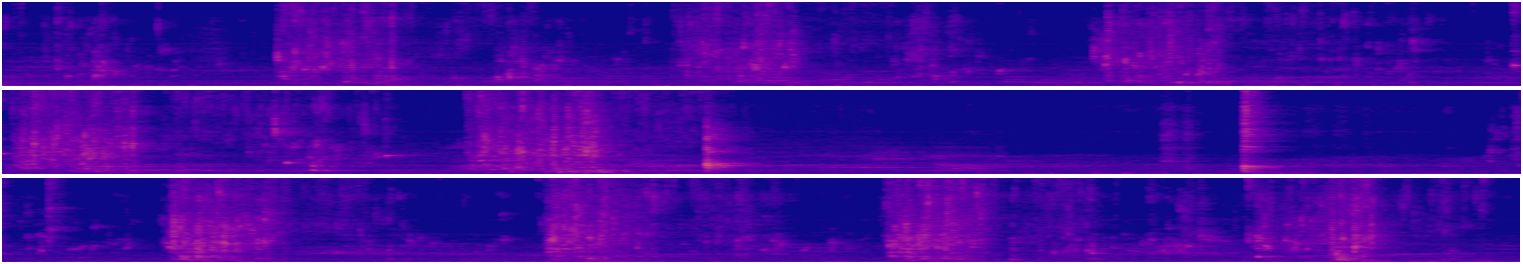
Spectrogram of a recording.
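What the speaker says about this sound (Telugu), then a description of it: "పదకొండు కప్పులు అయితే వాటర్ వేసాను" Water poured into a cooking pot while making a pulao with broad beans, eleven cups in all, heard as repeated splashing bursts in separate pours against a quiet kitchen background.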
